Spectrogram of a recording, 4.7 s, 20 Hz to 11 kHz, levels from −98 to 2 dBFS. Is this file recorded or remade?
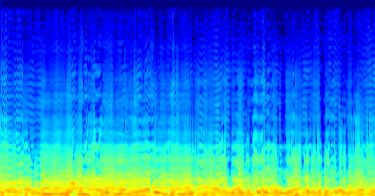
remade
